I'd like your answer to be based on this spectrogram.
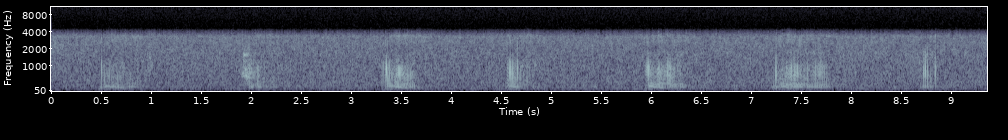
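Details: Soft, short rhythmic snorts at about 43 per minute, a sleeping cat snoring lightly over quiet room noise.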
